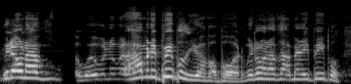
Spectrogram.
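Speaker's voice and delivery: high, loud flustered protest; flustered fisherman. Acted. Fisherman protesting to the captain, high flustered voice. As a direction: sputter it out in alarm. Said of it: "one of them goes like".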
